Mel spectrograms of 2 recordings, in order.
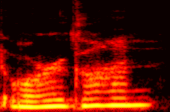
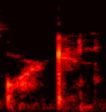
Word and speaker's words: Oregon: Yeah, I know some people say Oregon. I have no idea where that comes from. It's Oregon.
